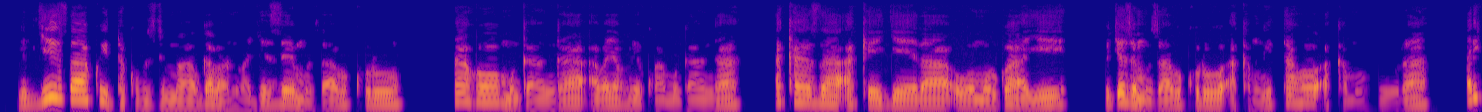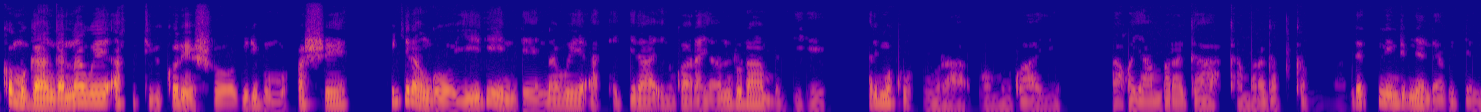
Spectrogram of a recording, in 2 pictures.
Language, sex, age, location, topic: Kinyarwanda, male, 25-35, Kigali, health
